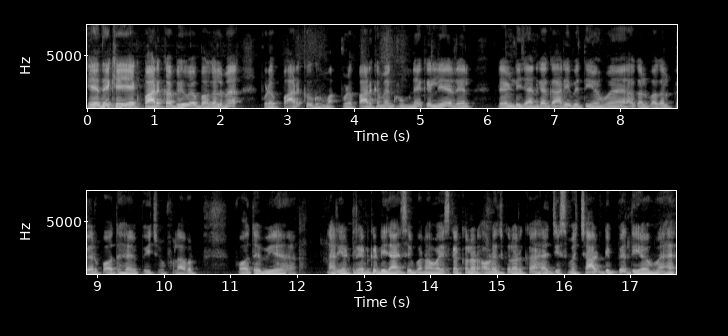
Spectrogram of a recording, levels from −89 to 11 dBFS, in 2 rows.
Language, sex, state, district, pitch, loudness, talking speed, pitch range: Hindi, male, Bihar, Muzaffarpur, 125 Hz, -24 LUFS, 200 wpm, 120-125 Hz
